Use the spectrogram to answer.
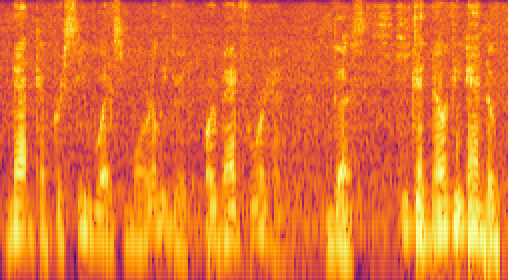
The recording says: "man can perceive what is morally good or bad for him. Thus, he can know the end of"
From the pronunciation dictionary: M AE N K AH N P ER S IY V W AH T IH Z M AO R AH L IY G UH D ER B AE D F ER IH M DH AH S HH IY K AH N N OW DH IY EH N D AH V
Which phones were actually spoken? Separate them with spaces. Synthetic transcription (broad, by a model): M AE N K AH N P ER S IY V W AH T IH Z M AO R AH L IY G UH D ER B AE D F ER IH M DH AH S HH IY K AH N N OW DH IY EH N D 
